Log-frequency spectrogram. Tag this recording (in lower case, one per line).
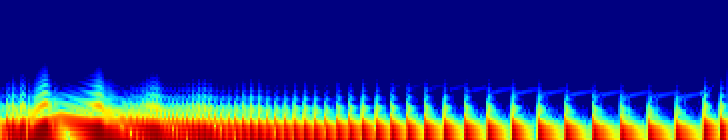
accelerating
engine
